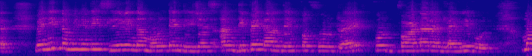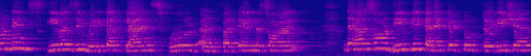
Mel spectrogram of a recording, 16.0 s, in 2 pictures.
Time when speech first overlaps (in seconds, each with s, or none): none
